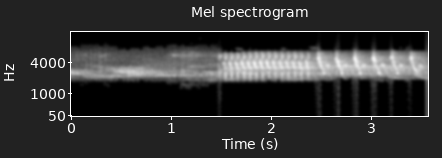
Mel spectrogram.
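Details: European greenfinch singing in Wittlich in 2018; a quiet start gives way to a quick rattling trill that breaks into repeated looping twitters, roughly three per second.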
